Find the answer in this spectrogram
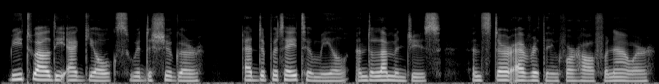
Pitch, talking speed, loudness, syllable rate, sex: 185 Hz, 210 wpm, -19 LUFS, 5.4 syllables/s, female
